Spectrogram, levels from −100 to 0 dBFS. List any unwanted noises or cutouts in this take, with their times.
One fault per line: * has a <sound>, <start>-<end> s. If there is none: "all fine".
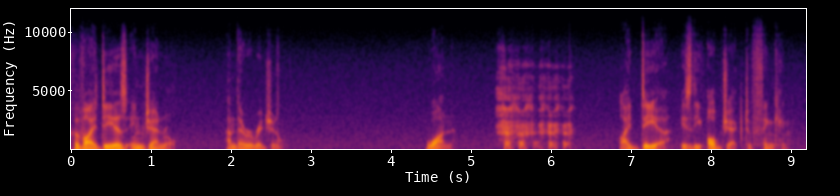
* has a laugh, 5.3-6.3 s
